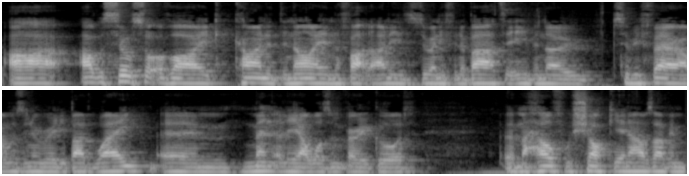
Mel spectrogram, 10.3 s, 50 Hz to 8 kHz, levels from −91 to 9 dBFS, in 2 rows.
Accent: British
